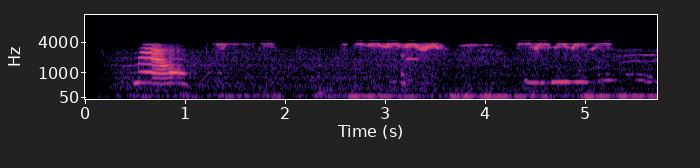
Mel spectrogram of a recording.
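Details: Domestic cat sitting by a laptop gives one short, clear harmonic meow near the start, followed by quieter mewing sounds and low background hum.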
